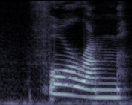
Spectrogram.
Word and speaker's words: forum: So here we have kind of the soft R at the end, the for, and then we really go strong with that rounded rhotic R before we finish off the word.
